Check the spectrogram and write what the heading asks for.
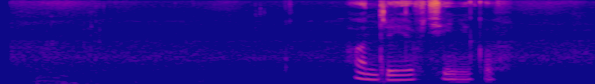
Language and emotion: Russian, neutral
